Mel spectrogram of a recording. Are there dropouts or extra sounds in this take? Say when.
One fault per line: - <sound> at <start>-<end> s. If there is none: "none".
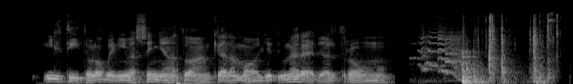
- squeak at 4.1-5.6 s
